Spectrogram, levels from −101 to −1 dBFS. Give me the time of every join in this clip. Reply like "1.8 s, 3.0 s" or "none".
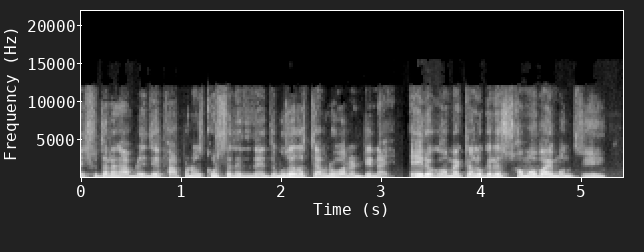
3.1 s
